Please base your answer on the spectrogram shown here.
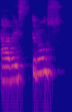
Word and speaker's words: avestruz: Después, avestruz. Igual, truz es la sílaba que suena más fuerte.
